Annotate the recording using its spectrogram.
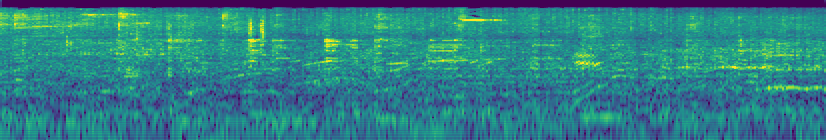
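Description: Hip-hop music with a steady heavy bass, heard over the rumbling noise of riding among a large crowd of cyclists.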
